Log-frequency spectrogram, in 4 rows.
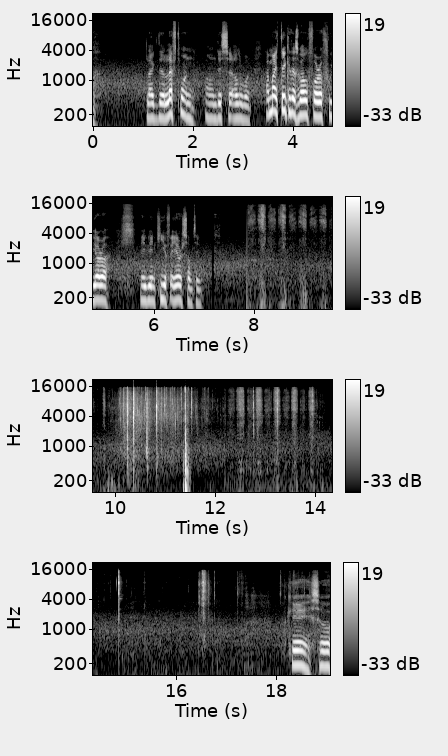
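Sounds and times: pruning saw cutting a branch: 0:07.9 - 0:14.2.

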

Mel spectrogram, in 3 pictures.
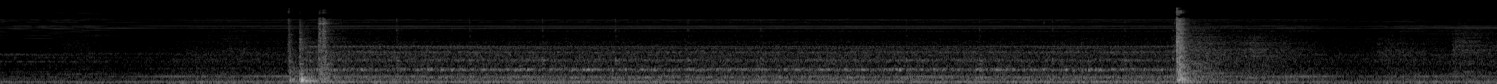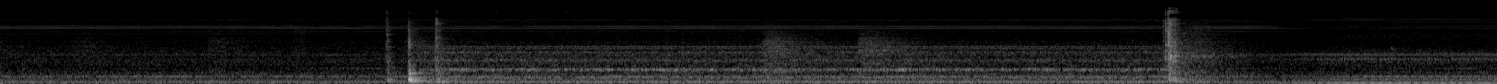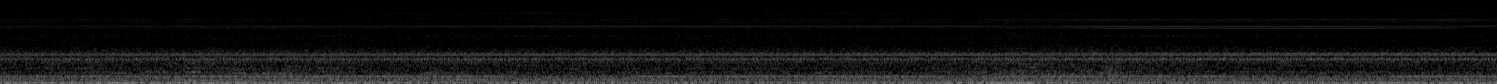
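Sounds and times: machine humming: 0:00.0 - 0:32.7
high steady machine tone: 0:00.0 - 0:44.9.

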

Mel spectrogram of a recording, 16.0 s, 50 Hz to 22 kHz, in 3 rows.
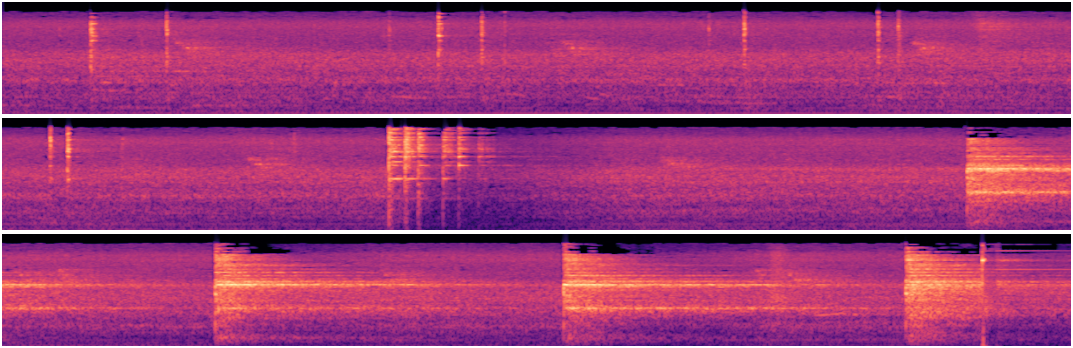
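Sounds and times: ringing metal strikes: 0:07.2 - 0:08.0, 0:10.2 - 0:16.0
metal clinking and rattling: 0:07.3 - 0:08.0.

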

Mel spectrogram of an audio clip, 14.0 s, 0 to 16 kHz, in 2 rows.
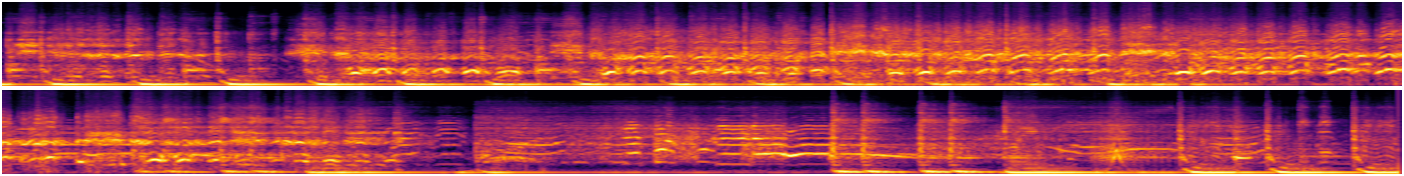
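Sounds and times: chopped laughing voice sample: 0:00.0 - 0:10.6
heavy pounding bass beats: 0:00.0 - 0:14.0.

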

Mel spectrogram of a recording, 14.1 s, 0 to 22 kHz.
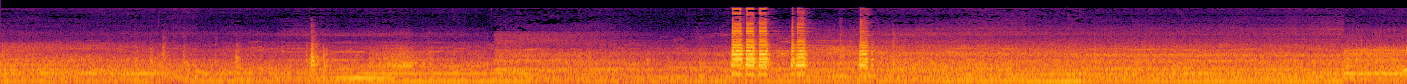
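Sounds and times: diesel engine running: 0:00.0 - 0:14.0
vehicle horn toots: 0:07.3 - 0:08.8.

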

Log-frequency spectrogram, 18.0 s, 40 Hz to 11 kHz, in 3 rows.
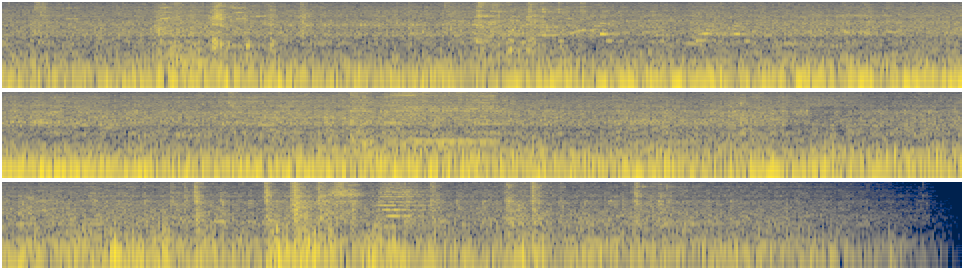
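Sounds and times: vehicles knocking over crossing: 0:00.0 - 0:17.9
diesel engines rumbling: 0:00.0 - 0:18.0
vehicle horn honk: 0:08.2 - 0:09.3.

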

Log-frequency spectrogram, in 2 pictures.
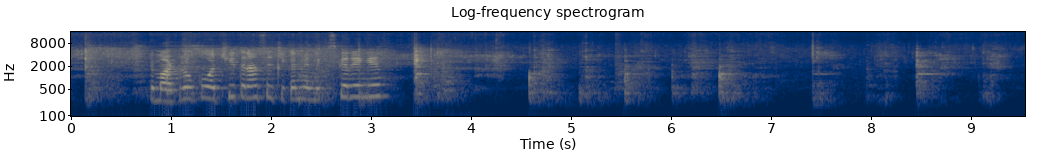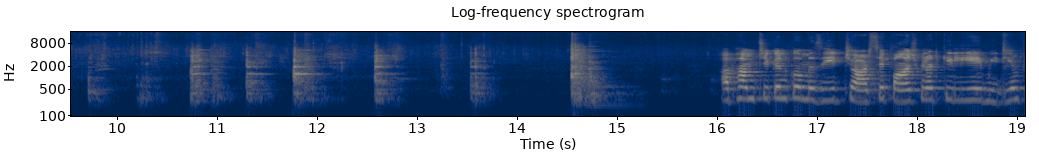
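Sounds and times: spatula scraping frying pan: 0:00.0 - 0:14.0
food sizzling in oil: 0:00.0 - 0:19.0.

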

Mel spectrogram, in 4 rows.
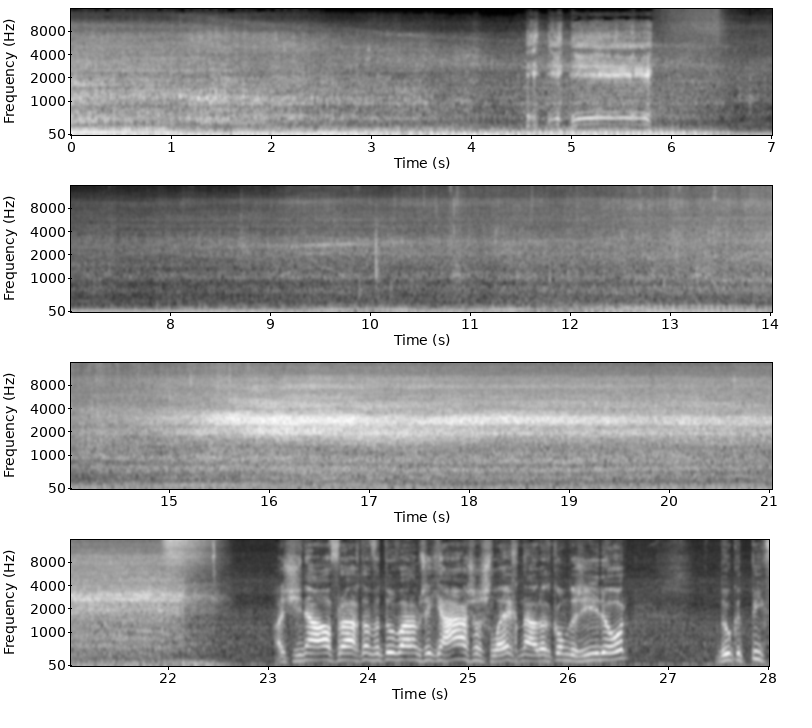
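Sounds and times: truck engine droning: 0:00.0 - 0:28.0
rushing hiss: 0:13.2 - 0:22.6.

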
